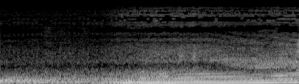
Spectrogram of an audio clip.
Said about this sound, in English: She screeches away in her 2005 Toyota Tercel or whatever the fuck she's driving.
